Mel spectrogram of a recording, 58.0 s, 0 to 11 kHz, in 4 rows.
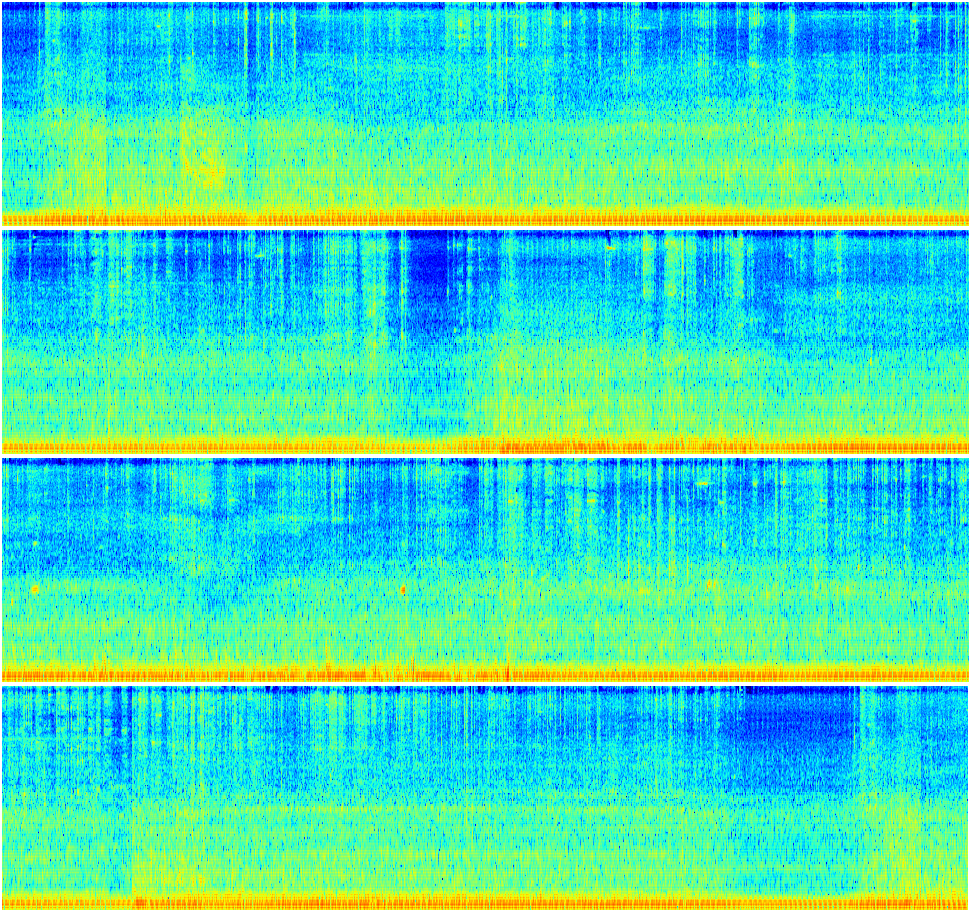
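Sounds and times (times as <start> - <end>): bulldozer diesel engine running: 0.0 - 58.0
metallic clinks and clanks: 24.1 - 54.6.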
